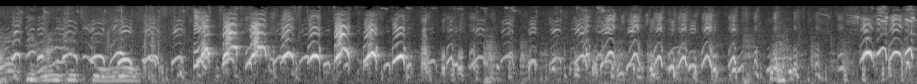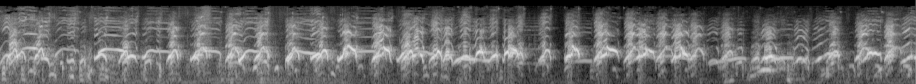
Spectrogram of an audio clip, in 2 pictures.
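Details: Three-week-old Golden Retriever puppies give rapid, overlapping high squeaks and whimpers in a busy chorus.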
